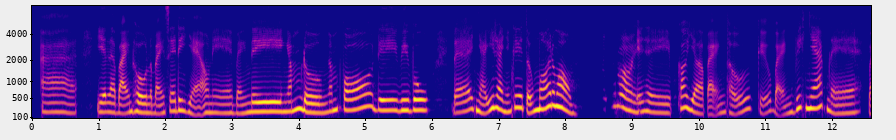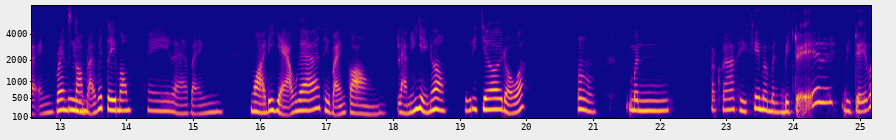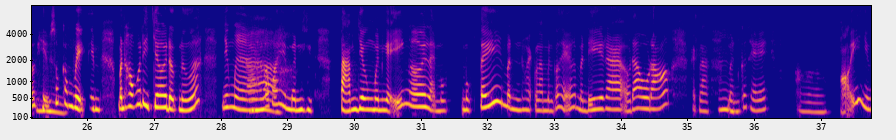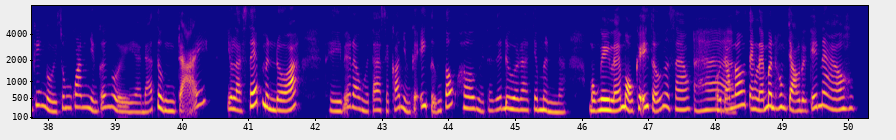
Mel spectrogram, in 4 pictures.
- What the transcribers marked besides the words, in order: in English: "brainstorm"; in English: "team"; tapping; laughing while speaking: "mình"; laughing while speaking: "nào?"
- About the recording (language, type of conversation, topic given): Vietnamese, podcast, Bạn làm thế nào để vượt qua cơn bí ý tưởng?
